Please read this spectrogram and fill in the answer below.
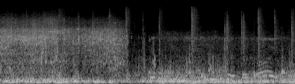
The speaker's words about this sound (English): This happened on a boat. Some guys fishing for snapper when a great white shark started circling their boat. The guys put a GoPro in the water and recorded the shark biting the boat. Check this out.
